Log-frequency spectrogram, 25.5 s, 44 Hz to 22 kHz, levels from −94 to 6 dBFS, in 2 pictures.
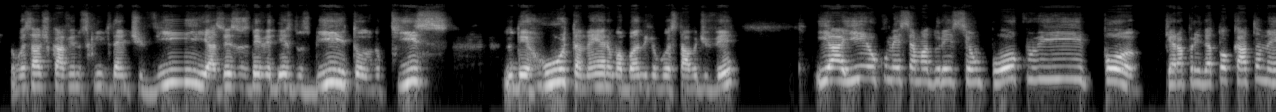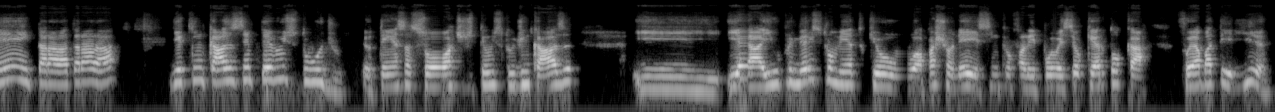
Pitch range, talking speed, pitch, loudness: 175-240 Hz, 200 wpm, 195 Hz, -22 LUFS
